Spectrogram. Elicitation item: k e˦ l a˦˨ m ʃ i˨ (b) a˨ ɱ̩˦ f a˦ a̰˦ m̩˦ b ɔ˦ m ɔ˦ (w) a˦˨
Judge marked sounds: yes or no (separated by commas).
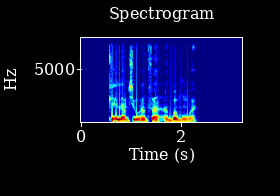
no, yes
